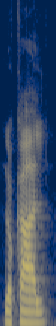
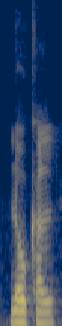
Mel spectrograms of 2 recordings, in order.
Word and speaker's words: LOKL: Hay gente que dice local, digo, listo. O sea, así lo entendió, así le nació. Y esa palabra en inglés, en español, en chino, cuando la gente lo pronuncia sin la a, porque le quitamos la A, casi siempre llegan a esa fonética parecida, ¿cierto? como local, local, eh local, o sea, pero siempre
